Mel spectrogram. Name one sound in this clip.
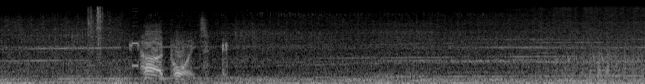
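Short electronic beeps count down.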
